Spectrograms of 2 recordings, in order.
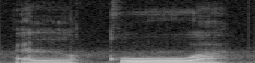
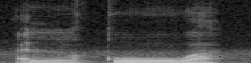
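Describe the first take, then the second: First: The vowel before the waw is stretched long. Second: The vowel before the waw is stretched long.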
